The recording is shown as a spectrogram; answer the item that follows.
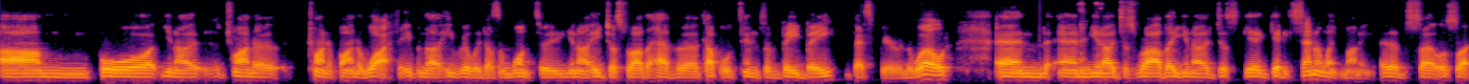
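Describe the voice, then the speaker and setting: In an Australian accent, a man talks in a very deep, low pitch with monotone, flat intonation. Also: moderate pace. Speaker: author and film producer. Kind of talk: interview. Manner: halting, many fillers and repeats.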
